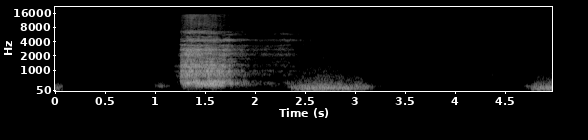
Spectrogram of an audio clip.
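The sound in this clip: A deep breath in during a guided breathing exercise in a therapy session: a faint, airy rush that starts abruptly, followed by a softer, lower breath, with no talking over it.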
